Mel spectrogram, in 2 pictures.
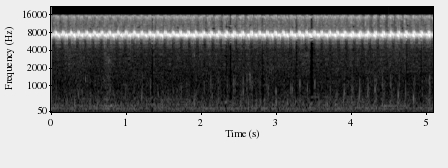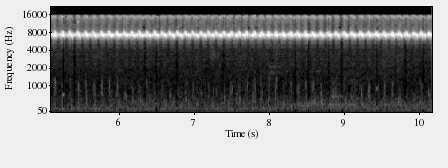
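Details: Loud, rapid chirping from male crickets forms a steady, shrill, finely pulsed trill at a single high pitch throughout, over faint low background murmur.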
